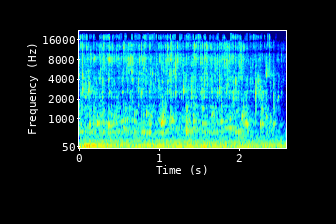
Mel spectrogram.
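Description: Water pours from a vase into a bowl during a home ritual, giving a soft, continuous trickle and splash with faint gurgles. The pour stays close, quiet and steady, with no voice over it.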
